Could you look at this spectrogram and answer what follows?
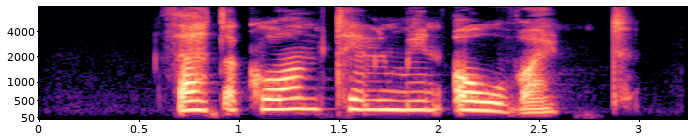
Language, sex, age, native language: Icelandic, female, 10, Icelandic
